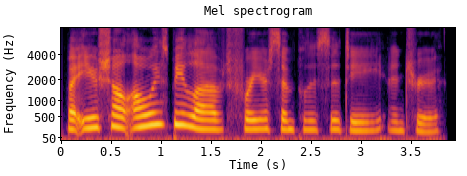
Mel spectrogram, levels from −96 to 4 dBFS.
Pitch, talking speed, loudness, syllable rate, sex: 215 Hz, 165 wpm, -16 LUFS, 4.3 syllables/s, female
